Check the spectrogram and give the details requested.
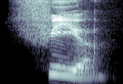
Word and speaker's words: vier: You don't hear the R? Listen again. Vier. Nothing? Exactly. This is one example for the silent R, the one that gets pronounced like a reduced A and is found in words ending in ER.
